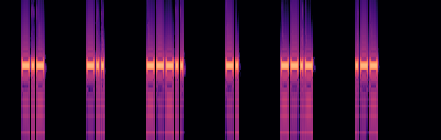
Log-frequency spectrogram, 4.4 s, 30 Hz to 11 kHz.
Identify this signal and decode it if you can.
Morse code, heard as a keyed tone, about 52 wpm, spaced as for 17 wpm, 700 Hz. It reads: KD8NQW
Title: USA Call Signs - 6 Characters - 6x Character Spacing - 50wpm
